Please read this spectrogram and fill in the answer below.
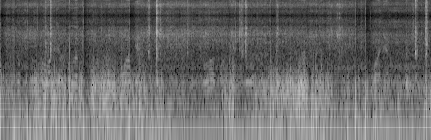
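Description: Sportfishing boat's engine running with a steady low rumble under wind and sea wash, with faint voices of people on deck.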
